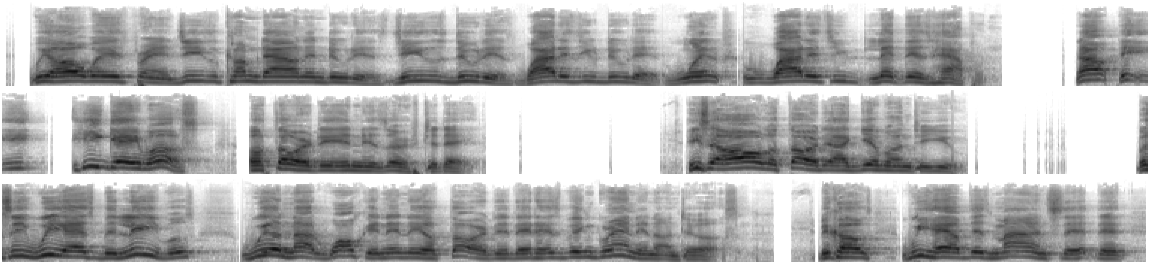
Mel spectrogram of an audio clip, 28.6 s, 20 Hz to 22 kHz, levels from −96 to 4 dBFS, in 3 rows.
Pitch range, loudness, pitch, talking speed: 170-225 Hz, -17 LUFS, 195 Hz, 140 wpm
